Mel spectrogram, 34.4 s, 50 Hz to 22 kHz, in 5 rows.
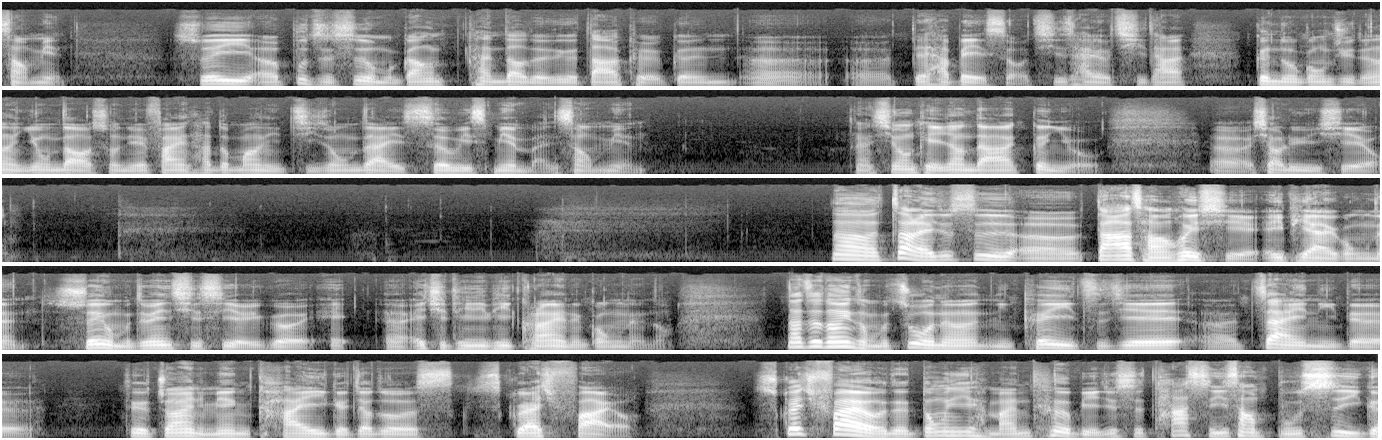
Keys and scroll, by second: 31.9 super+n, 33.0 shift+super+n.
